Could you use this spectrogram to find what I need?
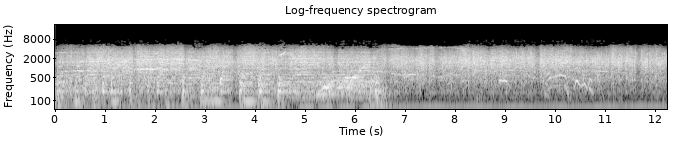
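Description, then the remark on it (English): Sustained applause from a large live studio audience of the Raleigh Cigarette Program radio show starring Red Skelton, loud and steady throughout, with dense clapping and a faint murmur of voices mixed in. “I wonder what would happen some night if we didn't tell you to applaud when we told you to.”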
